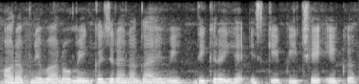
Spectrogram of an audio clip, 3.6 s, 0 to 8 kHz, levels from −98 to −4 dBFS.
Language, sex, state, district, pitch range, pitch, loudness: Hindi, female, Chhattisgarh, Raipur, 170-185 Hz, 180 Hz, -15 LUFS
